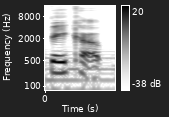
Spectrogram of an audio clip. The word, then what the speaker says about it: Bacup: In 2007, she and her boyfriend, Rob, moved together in Bacup. That's how it's pronounced.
